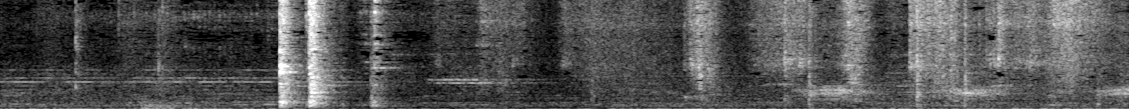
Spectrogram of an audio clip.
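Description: A few sharp metallic clinks against a stainless steel bowl about a second and a half in, then the soft rubbing and scraping of hands working melted ghee into flour in the bowl.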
